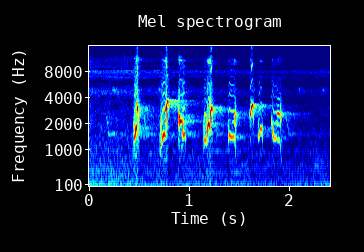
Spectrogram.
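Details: Bulbul recorded on a rainy day, singing a quick phrase of about seven bright, chirpy notes that jump up and down, each short and clipped, over a quiet background.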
